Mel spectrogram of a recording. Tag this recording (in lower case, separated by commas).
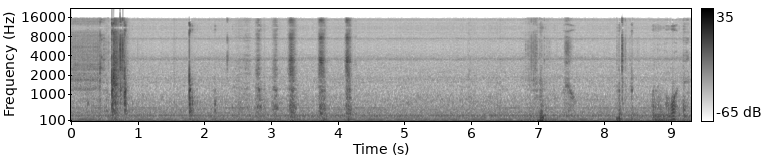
speech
